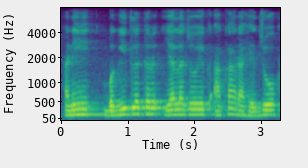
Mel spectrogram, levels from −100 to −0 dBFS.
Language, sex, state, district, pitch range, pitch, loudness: Marathi, male, Maharashtra, Aurangabad, 135-155 Hz, 145 Hz, -16 LUFS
